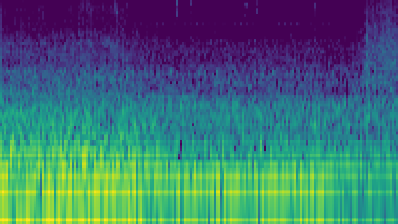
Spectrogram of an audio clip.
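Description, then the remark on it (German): A car engine idles at a traffic light with a steady low hum, then cuts out near the end, leaving only a quieter rumble of road or cabin noise. No one speaks. “Jetzt geht er einfach aus.”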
